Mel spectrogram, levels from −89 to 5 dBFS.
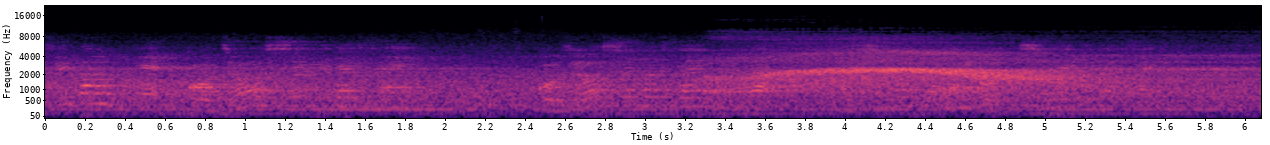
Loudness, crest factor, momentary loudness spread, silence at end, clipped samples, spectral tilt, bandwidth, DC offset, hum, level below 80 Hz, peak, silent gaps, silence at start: -30 LUFS; 16 dB; 12 LU; 0 s; under 0.1%; -2 dB/octave; 14.5 kHz; under 0.1%; none; -68 dBFS; -16 dBFS; none; 0 s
